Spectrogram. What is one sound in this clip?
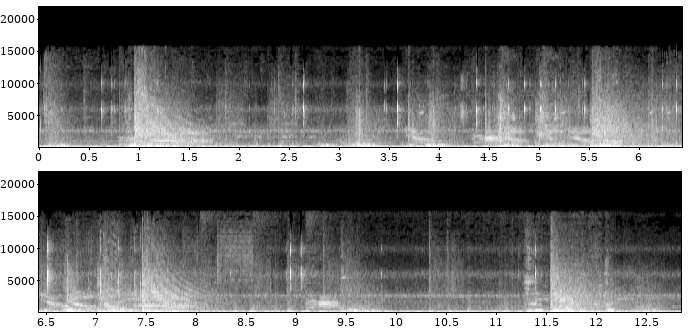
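Heavy punches and kicks land with sharp impact thuds.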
